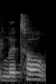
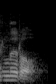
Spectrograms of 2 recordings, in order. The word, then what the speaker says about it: little: It'll rhymes with the word little. We don't say little, we say little.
